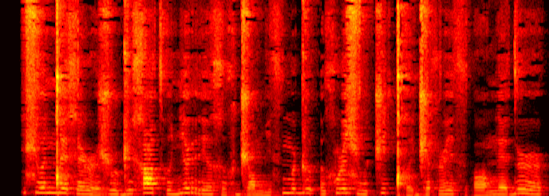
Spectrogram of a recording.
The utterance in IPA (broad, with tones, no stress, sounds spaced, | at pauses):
ɕ ʊ˥ ə̯ ŋ͡ǃ ɛ˥˧ x ɛ˧ ɭ ə˞˩˧ ʒ u˧˩ ɖ ɪ˥˧ x ɑ˥ t̪ʰ ʊ˧ ɲ ə˞˥ r ɪ˧ ə̯ x ə˩˧ xʷ d͡ʒ ɔ˧ m i˩˧ θ m ʊ˥ ɖ ʊ˥ ʔ ə˧ xʷ ɭ ə˥ ɕ u˧˩ t͡ʃ ɪ˥ ǃʰ ə˩˧ d͡ʒ ʌ˧ θ ɭ ɪ˥˧ θ | ɔ˩˧ ŋ ɛ˧ d̪ ə˞˥˧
